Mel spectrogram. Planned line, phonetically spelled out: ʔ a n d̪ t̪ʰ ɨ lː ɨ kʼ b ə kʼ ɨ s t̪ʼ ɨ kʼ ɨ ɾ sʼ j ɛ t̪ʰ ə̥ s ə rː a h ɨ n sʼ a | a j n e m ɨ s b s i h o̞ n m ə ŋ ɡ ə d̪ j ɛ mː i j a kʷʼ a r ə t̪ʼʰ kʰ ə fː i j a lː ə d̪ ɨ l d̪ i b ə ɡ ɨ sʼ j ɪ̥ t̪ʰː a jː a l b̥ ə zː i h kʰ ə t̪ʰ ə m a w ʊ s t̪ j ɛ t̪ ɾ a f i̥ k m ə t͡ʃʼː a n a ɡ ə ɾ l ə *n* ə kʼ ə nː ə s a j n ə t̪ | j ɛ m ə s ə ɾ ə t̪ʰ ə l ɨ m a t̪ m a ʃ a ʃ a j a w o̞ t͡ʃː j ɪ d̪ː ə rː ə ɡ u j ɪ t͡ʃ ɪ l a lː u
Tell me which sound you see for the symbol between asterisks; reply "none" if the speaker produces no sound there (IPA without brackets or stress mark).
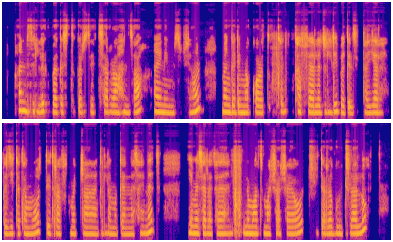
m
